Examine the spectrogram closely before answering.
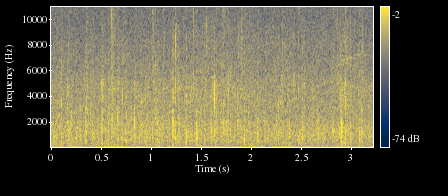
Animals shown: forest ambience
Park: Marsh-Billings-Rockefeller National Historical Park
